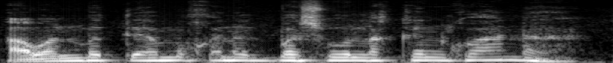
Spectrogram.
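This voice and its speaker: A man's voice: on the high side, racing, warm tone, husky. Earnest young Ilocano boyfriend acted by a man. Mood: pleading. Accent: Ilocano Filipino. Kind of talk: Ilocano radio drama acting.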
